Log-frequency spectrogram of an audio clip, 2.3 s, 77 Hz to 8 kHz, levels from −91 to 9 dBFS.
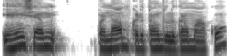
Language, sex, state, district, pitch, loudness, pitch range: Hindi, male, Bihar, Jamui, 155 Hz, -14 LUFS, 145-175 Hz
